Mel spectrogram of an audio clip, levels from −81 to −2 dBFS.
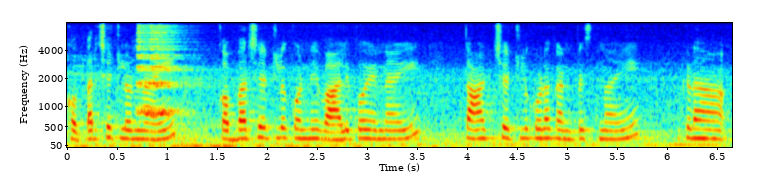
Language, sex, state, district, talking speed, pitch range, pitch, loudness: Telugu, female, Andhra Pradesh, Srikakulam, 125 wpm, 205-225 Hz, 215 Hz, -16 LUFS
